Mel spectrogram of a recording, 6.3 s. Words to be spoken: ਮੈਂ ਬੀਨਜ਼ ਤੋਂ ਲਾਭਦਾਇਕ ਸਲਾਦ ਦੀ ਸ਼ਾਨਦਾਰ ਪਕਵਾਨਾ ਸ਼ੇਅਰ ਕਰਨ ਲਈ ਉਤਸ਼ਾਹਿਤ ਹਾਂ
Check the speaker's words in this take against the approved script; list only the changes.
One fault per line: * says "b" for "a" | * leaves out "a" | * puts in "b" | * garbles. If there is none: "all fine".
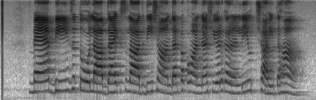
all fine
